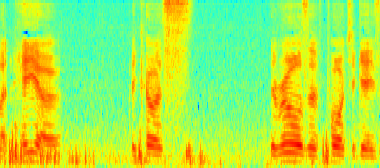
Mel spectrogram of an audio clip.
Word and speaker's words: Rio: it they call it hio because the rules of Portuguese orthography mean that an R is pronounced um like an H sound so it's actually H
